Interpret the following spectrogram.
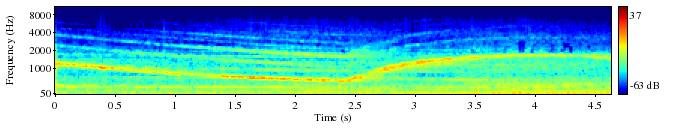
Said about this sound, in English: I don't know if you can hear that siren, but it's loud.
